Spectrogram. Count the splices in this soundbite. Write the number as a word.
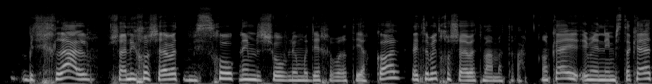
five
